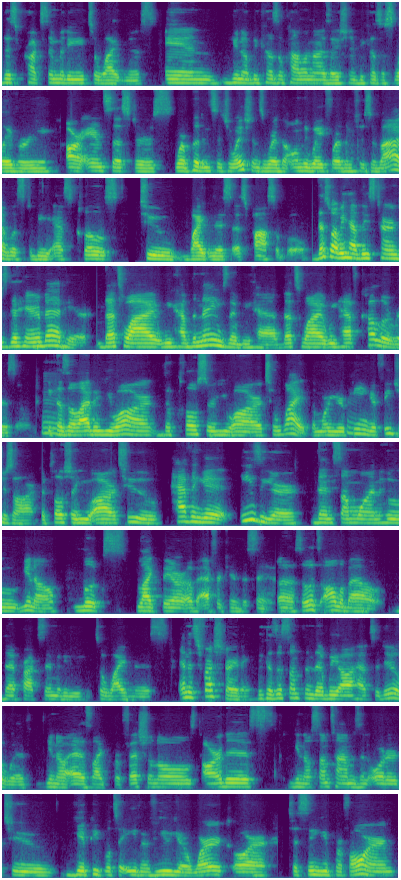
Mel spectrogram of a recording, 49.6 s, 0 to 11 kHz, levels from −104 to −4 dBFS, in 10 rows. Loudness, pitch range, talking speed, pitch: -24 LUFS, 130-150 Hz, 175 wpm, 140 Hz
